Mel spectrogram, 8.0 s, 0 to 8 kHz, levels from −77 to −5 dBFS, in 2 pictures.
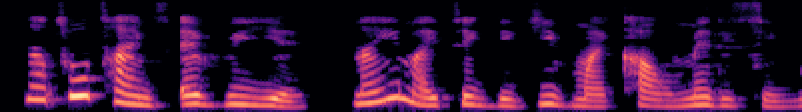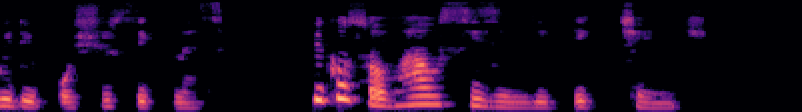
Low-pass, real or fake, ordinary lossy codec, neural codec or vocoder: none; real; none; none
